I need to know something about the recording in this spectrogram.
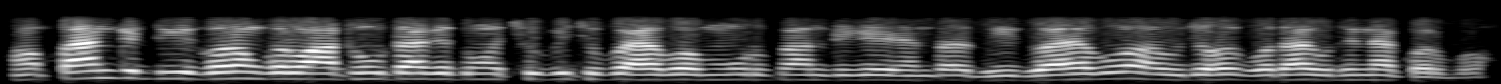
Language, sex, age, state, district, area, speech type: Odia, male, 45-60, Odisha, Bargarh, urban, conversation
